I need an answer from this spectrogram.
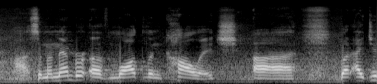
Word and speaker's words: Magdalene: member of maudlin college it's spelled magdalene but it's pronounced maudlin so i'm a member of maudlin college but i do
